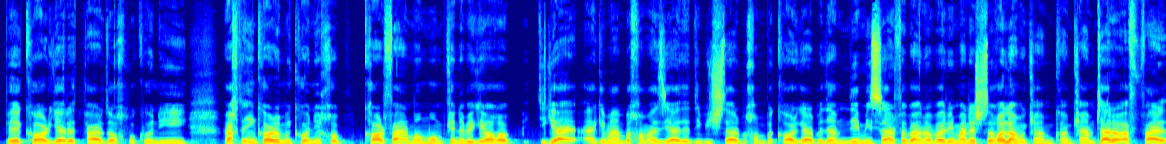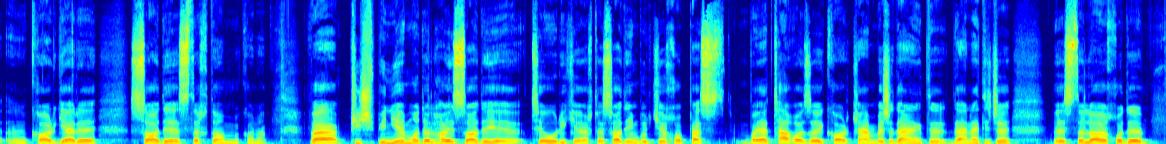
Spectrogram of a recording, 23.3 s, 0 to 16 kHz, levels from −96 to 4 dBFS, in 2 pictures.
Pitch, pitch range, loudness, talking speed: 150 Hz, 135-175 Hz, -27 LUFS, 160 wpm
